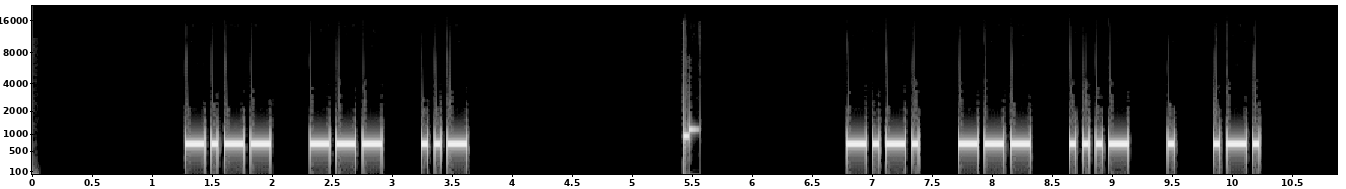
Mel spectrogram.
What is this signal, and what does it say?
Morse code, heard as a keyed tone, about 22 wpm, spaced as for 16 wpm, 700 Hz. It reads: YOU COVER
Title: 2x Character Spacing - Top 300 Words - 22wpm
